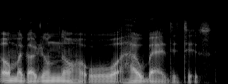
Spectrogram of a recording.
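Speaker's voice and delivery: ordinary talk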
